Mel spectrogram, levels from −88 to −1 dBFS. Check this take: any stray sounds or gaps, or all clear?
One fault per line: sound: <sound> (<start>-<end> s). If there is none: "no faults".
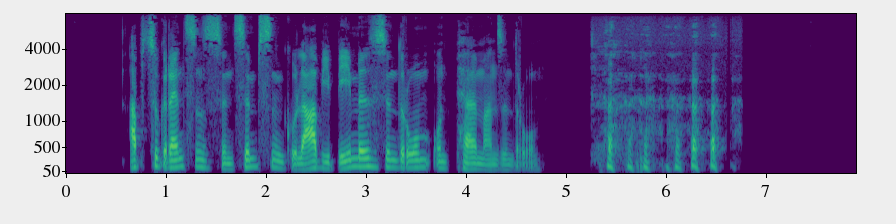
sound: laugh (5.2-6.8 s)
